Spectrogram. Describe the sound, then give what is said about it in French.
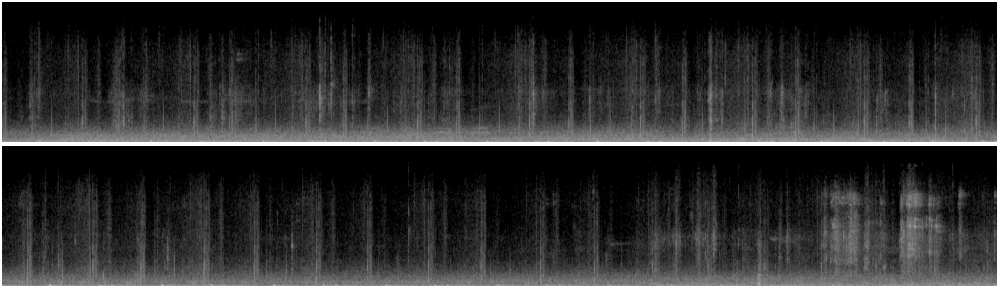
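The hooves of two cows plod along a dirt logging trail as a lumberjack works with them, a steady rhythm of heavy thuds continuing for the whole stretch with faint clinking and rustling mixed in. “Qui travaille avec deux vaches sur un sentier de débardage.”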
